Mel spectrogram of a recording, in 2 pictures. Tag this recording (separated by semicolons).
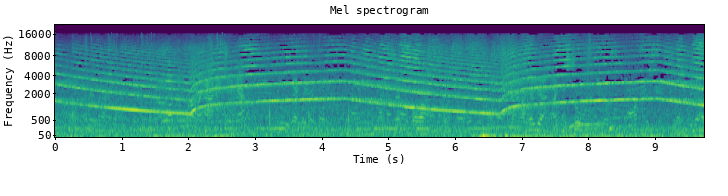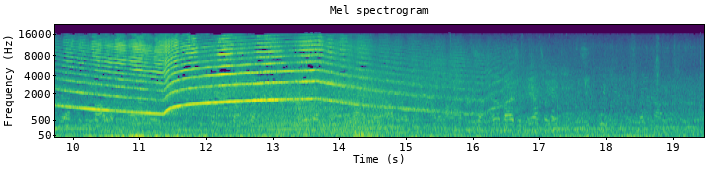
ambient; city; field-recording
